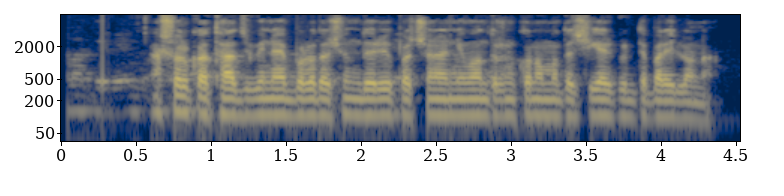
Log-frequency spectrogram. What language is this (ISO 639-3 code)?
ben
